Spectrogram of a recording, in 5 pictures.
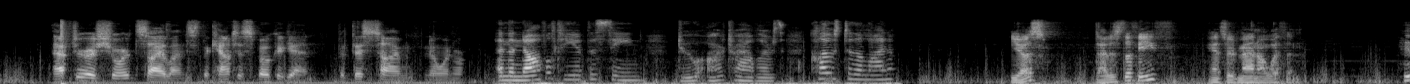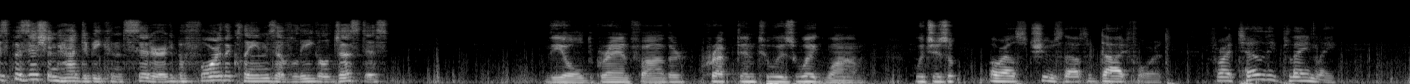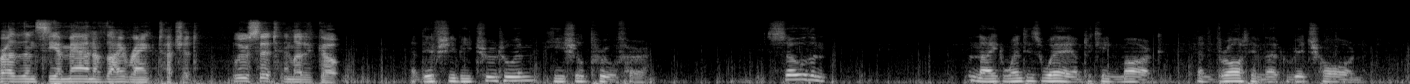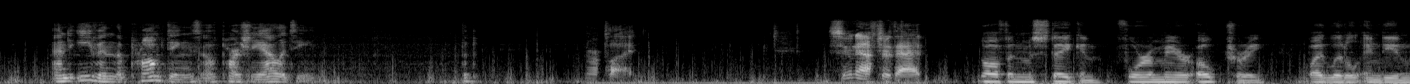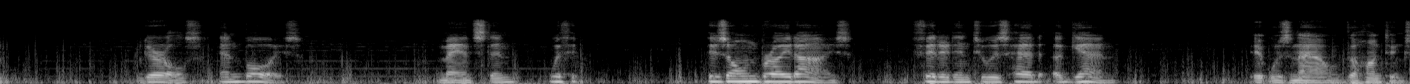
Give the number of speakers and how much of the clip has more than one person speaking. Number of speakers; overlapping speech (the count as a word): six, no overlap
